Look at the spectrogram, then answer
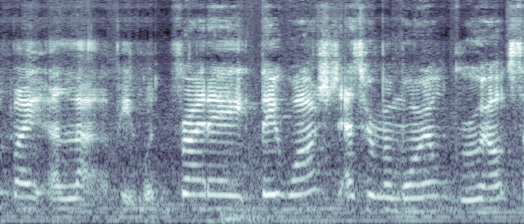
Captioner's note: on TV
